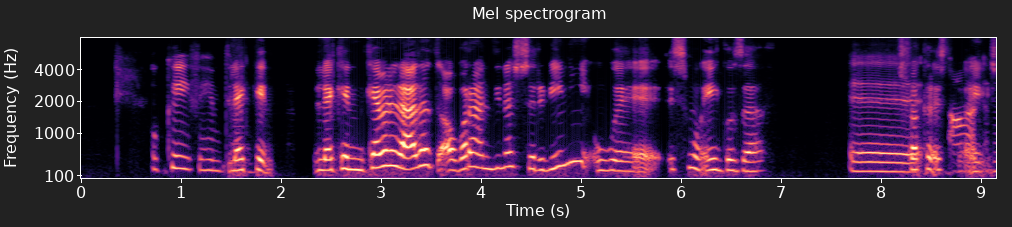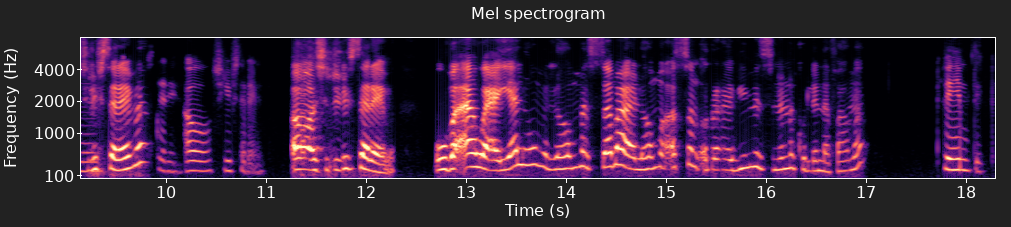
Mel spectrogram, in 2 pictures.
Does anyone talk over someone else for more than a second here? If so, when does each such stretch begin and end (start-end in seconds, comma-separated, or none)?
8.2-9.8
